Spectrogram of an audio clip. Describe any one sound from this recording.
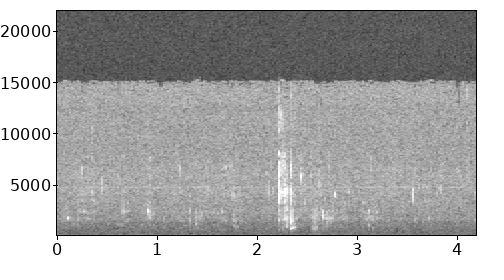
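A paddle dips and splashes in calm water.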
